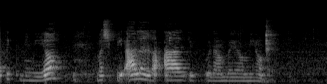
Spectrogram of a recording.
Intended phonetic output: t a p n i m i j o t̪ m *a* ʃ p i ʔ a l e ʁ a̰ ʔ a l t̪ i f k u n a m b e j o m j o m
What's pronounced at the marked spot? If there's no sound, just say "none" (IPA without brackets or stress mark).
a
